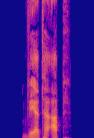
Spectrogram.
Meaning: inflection of abwerten: 1. first-person singular present 2. first/third-person singular subjunctive I 3. singular imperative
- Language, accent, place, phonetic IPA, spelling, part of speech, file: German, Germany, Berlin, [ˌveːɐ̯tə ˈap], werte ab, verb, De-werte ab.ogg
